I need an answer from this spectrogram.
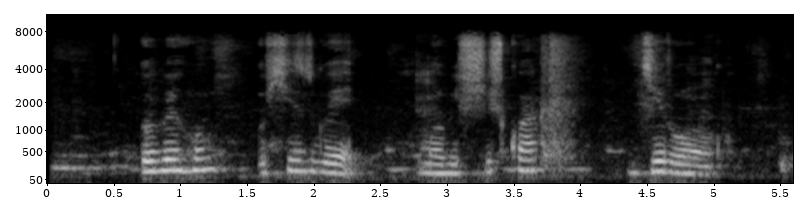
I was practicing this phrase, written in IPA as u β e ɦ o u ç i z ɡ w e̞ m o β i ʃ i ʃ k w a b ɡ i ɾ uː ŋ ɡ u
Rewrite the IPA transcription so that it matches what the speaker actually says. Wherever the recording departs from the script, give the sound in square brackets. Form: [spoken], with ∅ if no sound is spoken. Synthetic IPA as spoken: u β e ɦ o u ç i z ɡ w e̞ m [u] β i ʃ i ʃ k w a b [ɟ] i ɾ uː ŋ ɡ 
